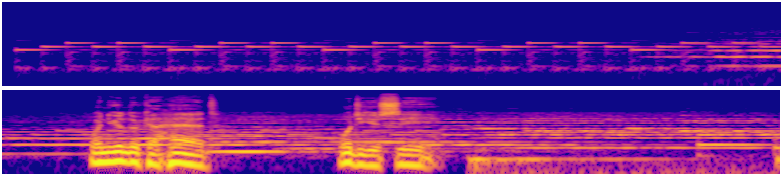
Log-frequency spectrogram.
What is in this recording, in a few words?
Canadian Male Grooming CANADIAN TV ADVERT; Scottish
